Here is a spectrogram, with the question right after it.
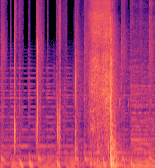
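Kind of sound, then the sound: household object, window being opened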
